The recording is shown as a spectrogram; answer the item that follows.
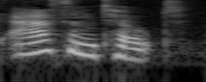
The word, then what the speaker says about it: asymptote: favorite math words and it is spelled kind of funny and it sounds like you're swearing it's asymptote an asymptote is just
